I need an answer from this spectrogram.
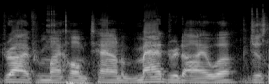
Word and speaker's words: Madrid: is about 20-minute drive from my hometown of Madrid, Iowa, just like Madrid, Spain, but pronounced Madrid because we're in America.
